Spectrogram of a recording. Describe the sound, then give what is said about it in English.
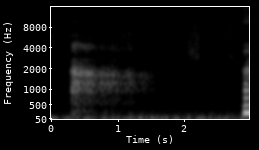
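A deep breath drawn in during a medical examination: a soft, airy rush lasting about a second, then near silence, with a louder voiced sound starting right at the end. “One more time, please. Breathe in.”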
